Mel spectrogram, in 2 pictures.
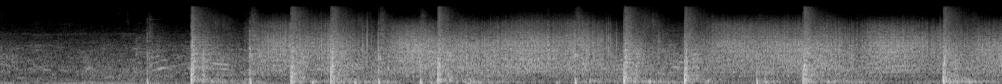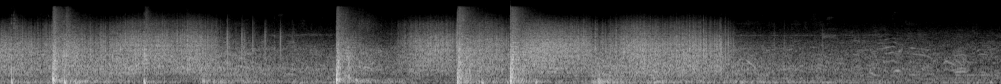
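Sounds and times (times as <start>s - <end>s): continuous wash of noise: 0.0s - 20.0s
firework shells bursting: 1.4s - 17.4s.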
